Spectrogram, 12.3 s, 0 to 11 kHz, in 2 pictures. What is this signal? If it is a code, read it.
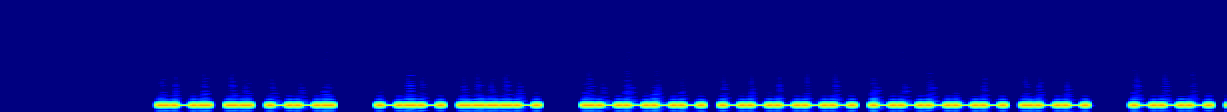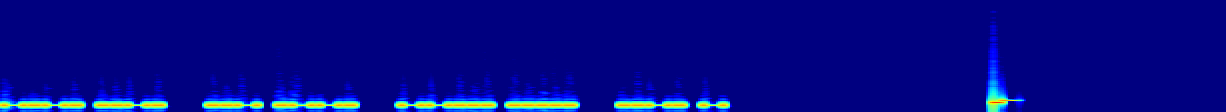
Morse code, heard as a keyed tone, about 34 wpm, 700 Hz. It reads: RIG K4 100W OCF UP 75 FT
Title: Practice QSO - Exchange 2 - Info - 35wpm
